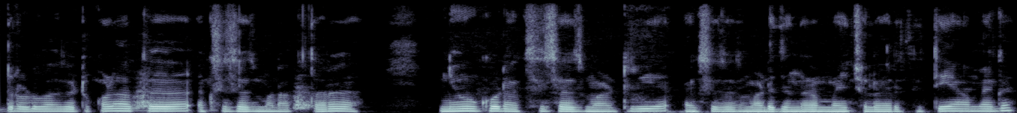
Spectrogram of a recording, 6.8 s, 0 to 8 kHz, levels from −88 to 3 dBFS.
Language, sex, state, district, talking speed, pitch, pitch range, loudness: Kannada, male, Karnataka, Dharwad, 125 wpm, 145 Hz, 140-155 Hz, -20 LUFS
